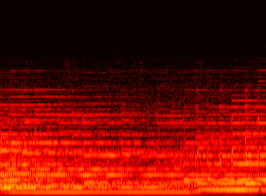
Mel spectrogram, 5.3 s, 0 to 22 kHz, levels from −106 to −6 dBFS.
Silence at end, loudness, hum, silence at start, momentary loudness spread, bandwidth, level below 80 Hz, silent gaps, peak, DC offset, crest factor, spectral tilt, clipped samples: 0 s; -51 LUFS; none; 0 s; 9 LU; 7 kHz; -78 dBFS; none; -34 dBFS; under 0.1%; 14 dB; -7.5 dB/octave; under 0.1%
